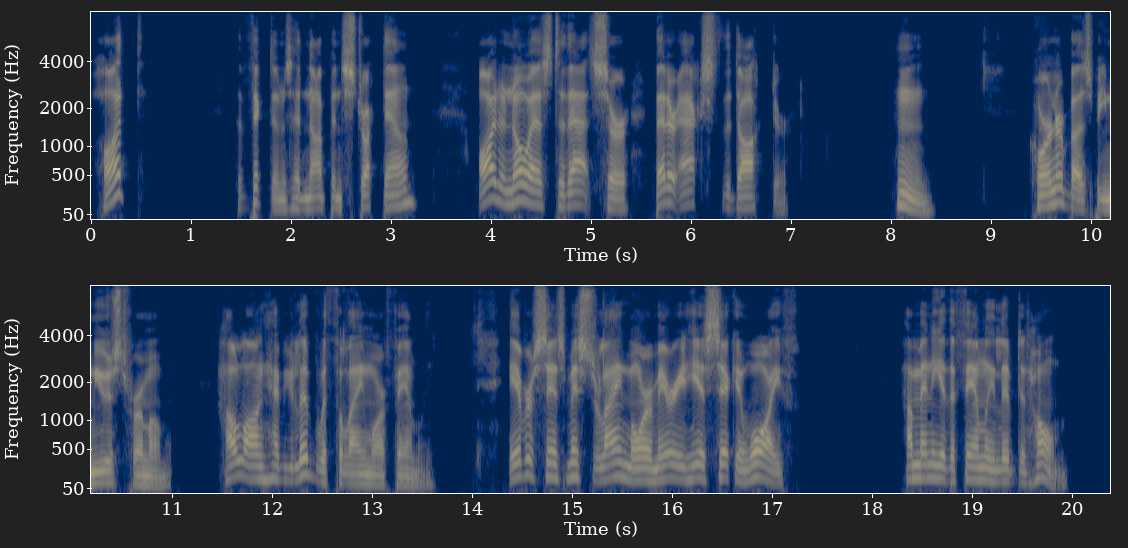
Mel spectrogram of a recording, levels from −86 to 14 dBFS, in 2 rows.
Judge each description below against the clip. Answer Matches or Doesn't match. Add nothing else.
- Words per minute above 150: Doesn't match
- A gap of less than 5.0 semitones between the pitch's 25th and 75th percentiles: Doesn't match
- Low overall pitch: Matches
